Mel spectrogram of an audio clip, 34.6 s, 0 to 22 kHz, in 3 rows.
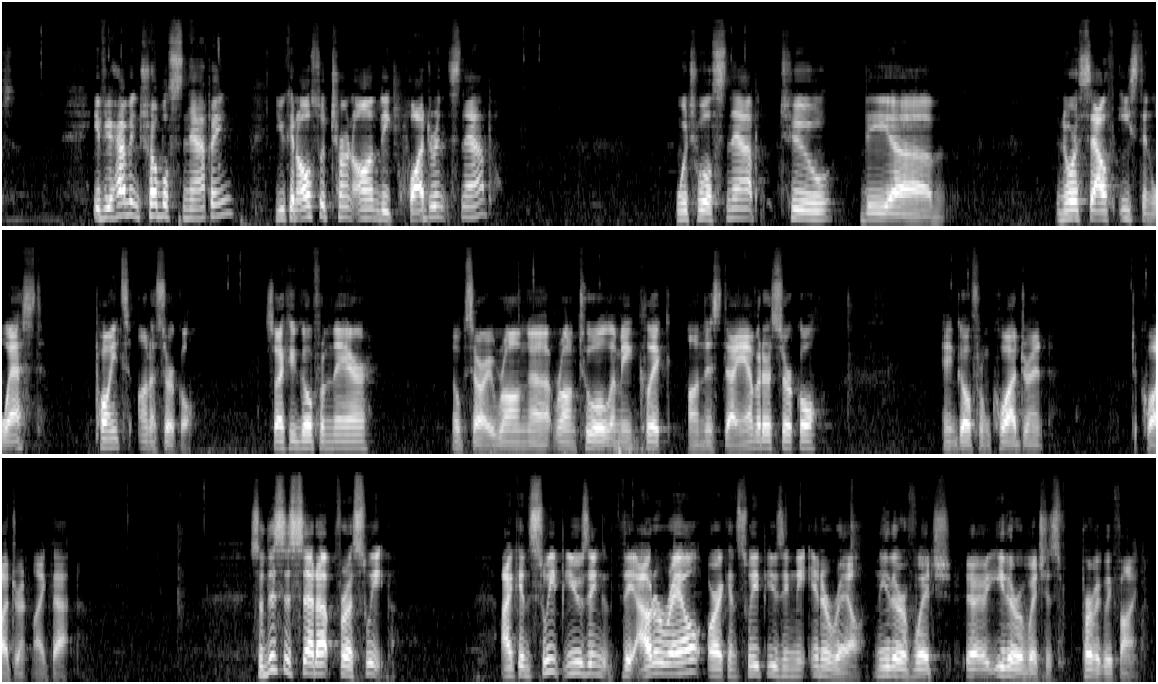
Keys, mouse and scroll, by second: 0.2 right click, 1.1 click, 1.9 Delete, 5.3 click, 7.3 click, 13.8 click, 16.6 Escape, 19.2 click, 21.1 click, 23.6 scroll, 25.0 right click, 25.4-27.9 scroll, 27.9-28.7 scroll, 29.3 click, 31.0 click.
